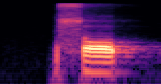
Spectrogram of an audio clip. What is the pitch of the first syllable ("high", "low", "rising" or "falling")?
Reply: low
